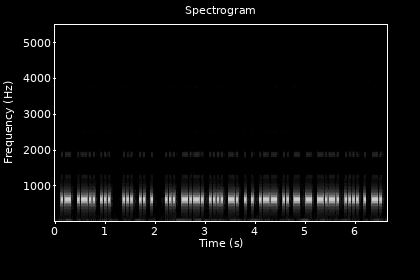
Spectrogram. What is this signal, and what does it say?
Morse code, heard as a keyed tone, about 31 wpm, 630 Hz. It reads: ALS SIE SCHNEEWITTCHEN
